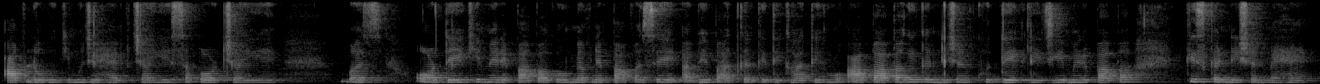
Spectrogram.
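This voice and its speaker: A woman's voice: mid-range voice, monotone, moderate pace, a little hiss or hum. A woman vlogger speaking to camera, making an earnest, pleading appeal for help and support. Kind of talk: monotone direct-to-camera appeal. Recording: echoey room.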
